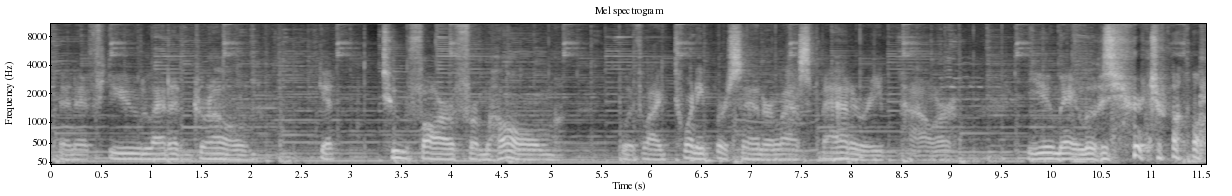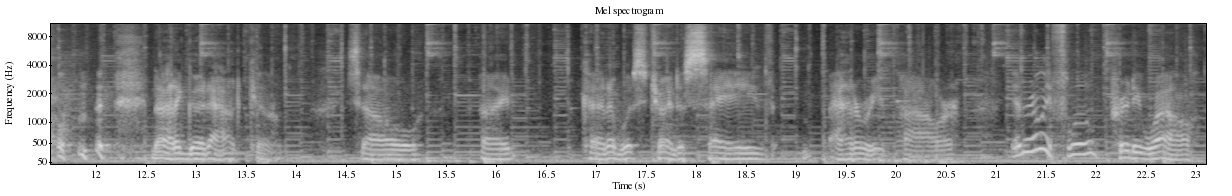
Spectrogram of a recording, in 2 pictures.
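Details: Adult male with mild essential tremor that also makes his hands unsteady; essential voice tremor.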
